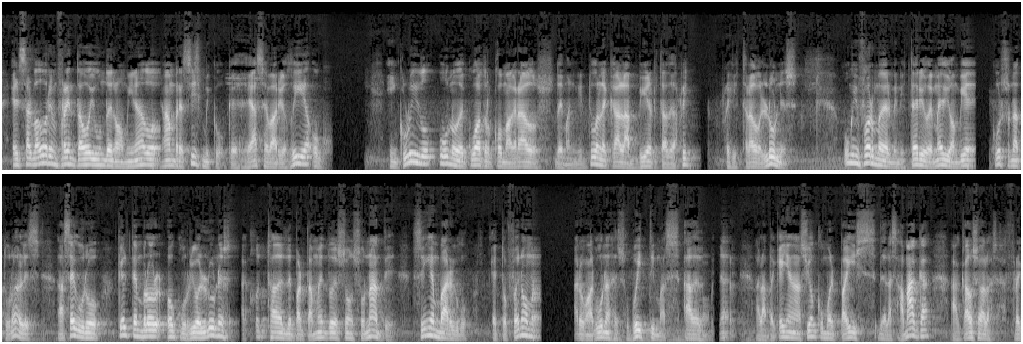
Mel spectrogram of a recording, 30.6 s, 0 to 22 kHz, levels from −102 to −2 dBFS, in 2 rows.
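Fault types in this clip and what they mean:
AAC frame loss with concealment: runs of AAC frames went missing, and the decoder filled each gap from the last good spectrum with scrambled phase. The result is smeared, noisy, phasey patches at 2.27, 4.85, 10.31, 14.49, 18.63, 23.26 and 25.75 s, lasting about 0.1 to 0.6 s. The longest, at 4.85 and 23.26 s, decay toward silence before fading back. On a spectrogram these show as blurred, frozen-looking blocks, and on the waveform as a flattened, noise-like envelope.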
